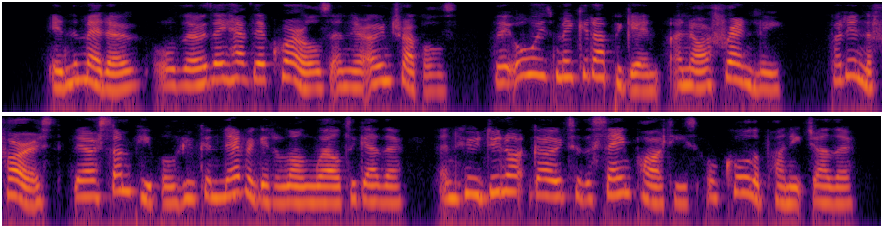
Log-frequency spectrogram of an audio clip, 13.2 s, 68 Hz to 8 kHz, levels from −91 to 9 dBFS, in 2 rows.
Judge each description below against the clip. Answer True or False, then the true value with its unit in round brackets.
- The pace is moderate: False (225 wpm)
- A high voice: True (225 Hz)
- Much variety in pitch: True (5.9 semitones)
